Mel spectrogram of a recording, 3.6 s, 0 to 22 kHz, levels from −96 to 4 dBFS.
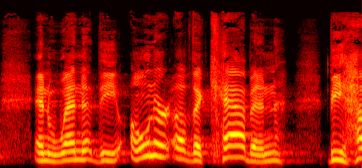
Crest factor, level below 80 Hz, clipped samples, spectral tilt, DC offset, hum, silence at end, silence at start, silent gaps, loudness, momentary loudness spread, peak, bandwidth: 18 dB; -80 dBFS; under 0.1%; -4.5 dB/octave; under 0.1%; none; 0 s; 0.05 s; none; -27 LUFS; 8 LU; -10 dBFS; 16.5 kHz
